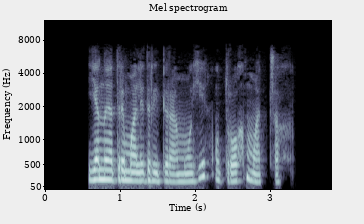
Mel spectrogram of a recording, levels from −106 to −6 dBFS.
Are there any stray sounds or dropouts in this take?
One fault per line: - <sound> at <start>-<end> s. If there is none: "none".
none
